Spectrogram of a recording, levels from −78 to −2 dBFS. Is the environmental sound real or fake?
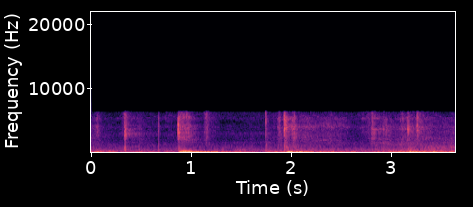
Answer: fake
